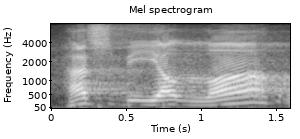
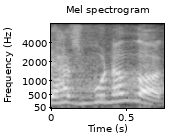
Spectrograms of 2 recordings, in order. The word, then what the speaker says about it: hasbiyallah: wakil ni'mal ulangi boleh hasbiyallah wa jangan gue hasbunallah lagi hasbiyah hasbi ngagi buru ruang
